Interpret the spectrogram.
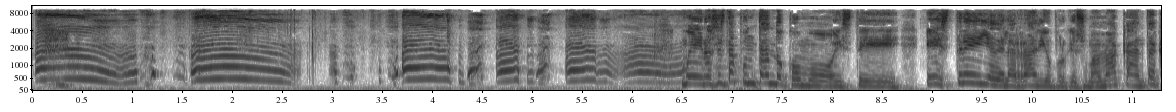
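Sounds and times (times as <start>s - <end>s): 
baby crying loudly with wails and gasps: 0.0s - 7.0s
speech: 6.8s - 11.2s.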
